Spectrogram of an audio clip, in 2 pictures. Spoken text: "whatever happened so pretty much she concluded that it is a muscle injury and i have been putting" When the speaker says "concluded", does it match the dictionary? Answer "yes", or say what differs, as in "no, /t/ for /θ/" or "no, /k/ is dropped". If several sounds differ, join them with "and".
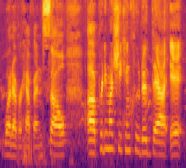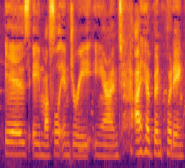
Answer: yes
